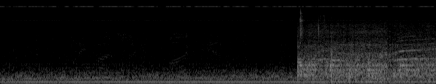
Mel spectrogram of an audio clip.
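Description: Low, steady electrical hum from an old recording under faint background noise. About three seconds in, the background noise steps up and becomes brighter, with a faint click or two.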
